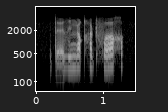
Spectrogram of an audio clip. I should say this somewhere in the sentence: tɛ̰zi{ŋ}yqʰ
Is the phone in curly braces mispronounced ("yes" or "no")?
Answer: no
